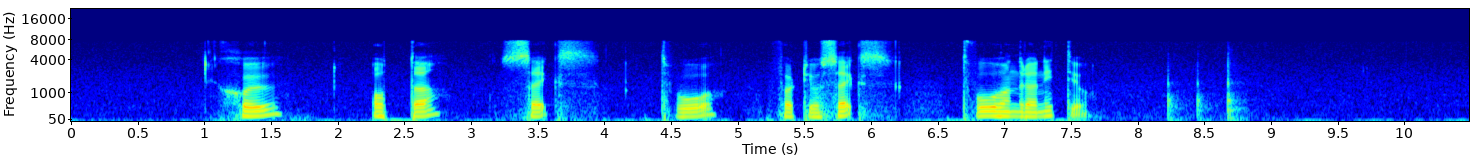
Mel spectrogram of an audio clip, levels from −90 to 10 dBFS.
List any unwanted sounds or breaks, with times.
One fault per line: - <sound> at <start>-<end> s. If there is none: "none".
- thud at 8.2-8.8 s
